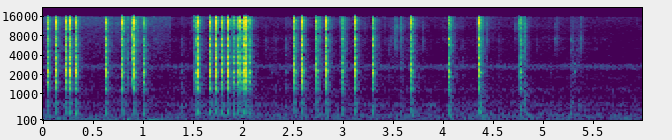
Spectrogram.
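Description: Singer buttonholer attachment's adjusting knob being turned by hand, its gear mechanism driving the cloth clamp with a run of irregular sharp clicks. There is a quick flurry of clicks about a second and a half in, then sparser clicks that thin out near the end.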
